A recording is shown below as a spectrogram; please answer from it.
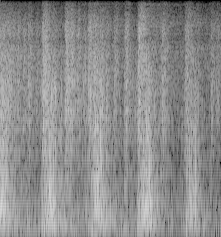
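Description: Soundtrack music: a steady, military-style drumbeat at about two strikes a second over a low sustained drone.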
